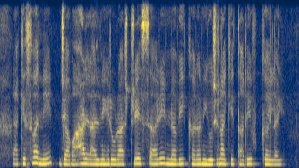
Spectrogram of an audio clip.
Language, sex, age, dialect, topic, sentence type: Magahi, female, 25-30, Western, banking, statement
